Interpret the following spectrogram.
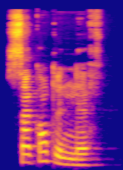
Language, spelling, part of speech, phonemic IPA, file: French, cinquante-neuf, numeral, /sɛ̃.kɑ̃t.nœf/, LL-Q150 (fra)-cinquante-neuf.wav
- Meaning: fifty-nine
